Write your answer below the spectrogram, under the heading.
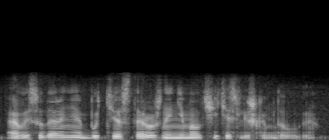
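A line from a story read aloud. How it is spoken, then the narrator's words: Quiet address. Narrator (Russian): тихо обратился Бенвенуто к герцогине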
